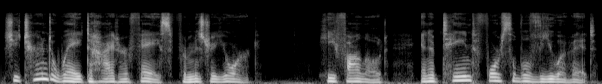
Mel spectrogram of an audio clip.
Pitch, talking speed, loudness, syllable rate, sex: 135 Hz, 180 wpm, -16 LUFS, 5.3 syllables/s, female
